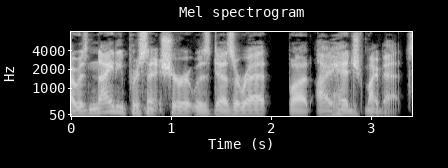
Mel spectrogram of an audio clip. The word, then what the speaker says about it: Deseret: episode PS Deseret is pronounced with the hard t at the end Deseret I grew up in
